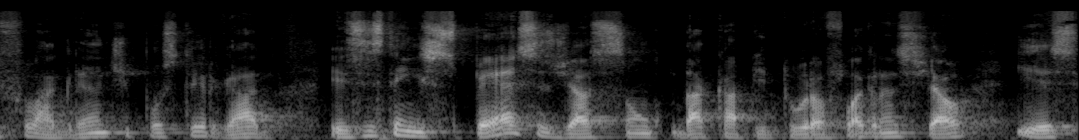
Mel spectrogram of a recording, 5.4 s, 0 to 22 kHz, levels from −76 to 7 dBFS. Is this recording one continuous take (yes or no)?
no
